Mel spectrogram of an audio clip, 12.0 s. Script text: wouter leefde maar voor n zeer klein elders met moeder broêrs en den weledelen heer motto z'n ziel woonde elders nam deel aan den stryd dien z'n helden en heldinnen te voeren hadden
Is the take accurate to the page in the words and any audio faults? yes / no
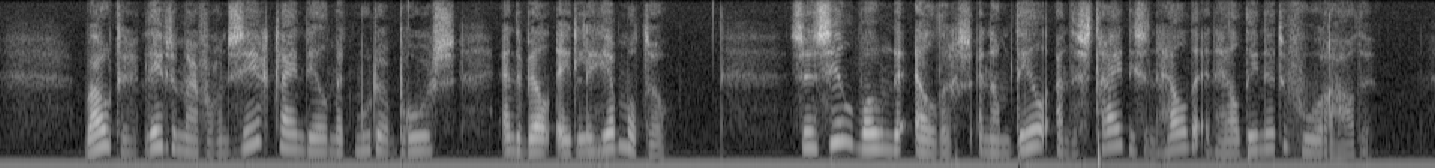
no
